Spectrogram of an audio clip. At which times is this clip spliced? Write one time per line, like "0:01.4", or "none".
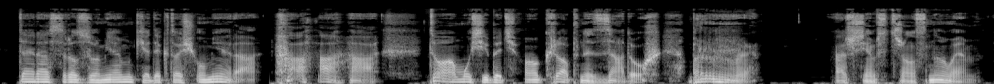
0:01.4
0:02.7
